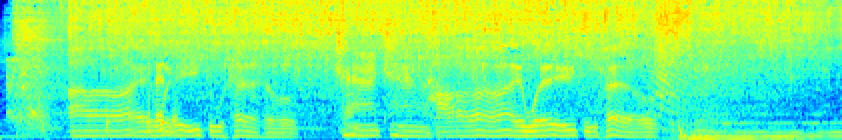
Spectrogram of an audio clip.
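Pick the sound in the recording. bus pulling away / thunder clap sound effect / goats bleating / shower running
shower running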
